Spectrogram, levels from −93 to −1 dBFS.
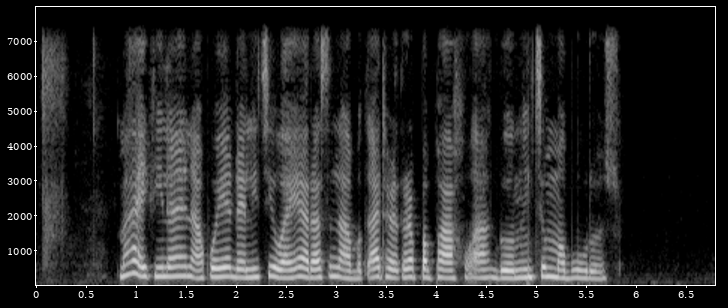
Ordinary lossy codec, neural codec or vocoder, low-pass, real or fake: none; codec, 24 kHz, 0.9 kbps, WavTokenizer, medium speech release version 1; 7.2 kHz; fake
